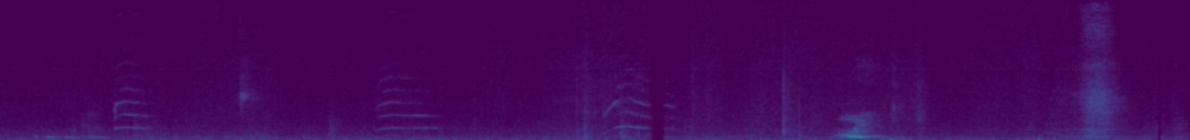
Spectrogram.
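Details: Harper, a foster kitten raised by Los Angeles Kitten Rescue volunteers, is heard at bottle feeding with three short, thin, high meows about two seconds apart, then faint rustles and a brief knock.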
